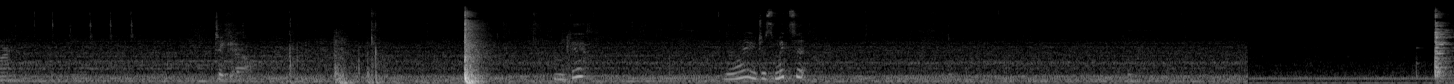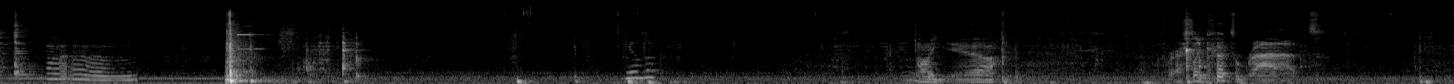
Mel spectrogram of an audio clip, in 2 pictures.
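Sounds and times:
steady hum: 0:00.0 - 0:29.0.

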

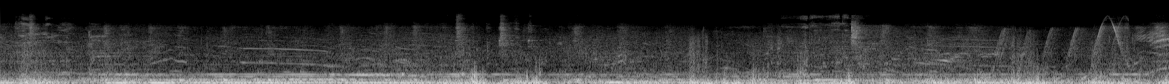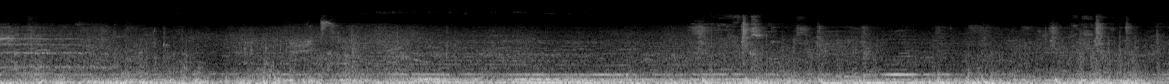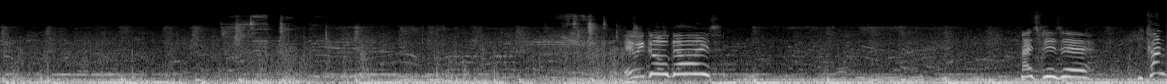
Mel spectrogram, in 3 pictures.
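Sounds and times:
low machinery rumble: 0:00.0 - 0:34.8
fairground ride music: 0:00.0 - 0:35.0.

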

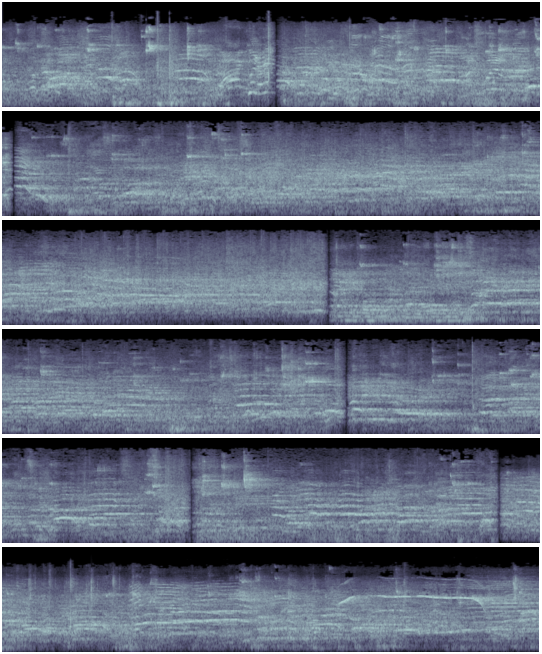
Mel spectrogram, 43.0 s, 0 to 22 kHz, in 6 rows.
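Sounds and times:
crowd and player voices: 0:00.0 - 0:43.0.

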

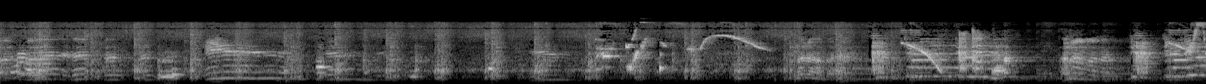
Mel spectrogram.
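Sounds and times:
electronic whistle: 0:06.0 - 0:07.8
robot beeps and chirps: 0:06.0 - 0:07.8, 0:09.0 - 0:09.6, 0:11.7 - 0:12.0.

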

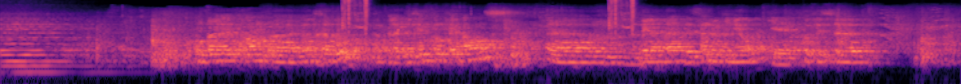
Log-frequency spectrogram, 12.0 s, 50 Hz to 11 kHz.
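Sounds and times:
man speaking into a microphone: 0:02.5 - 0:11.0
camera shutter clicks: 0:04.3 - 0:04.8, 0:07.6 - 0:08.0.

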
